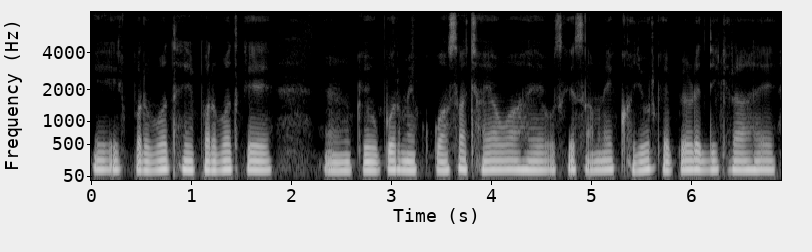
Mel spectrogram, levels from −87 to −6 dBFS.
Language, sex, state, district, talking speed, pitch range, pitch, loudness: Hindi, male, Jharkhand, Sahebganj, 165 wpm, 115-125 Hz, 120 Hz, -31 LUFS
